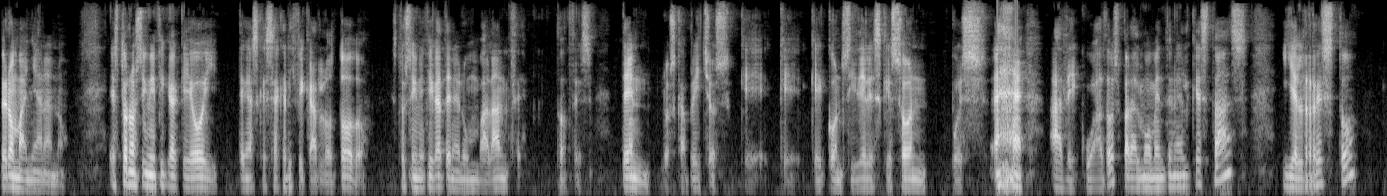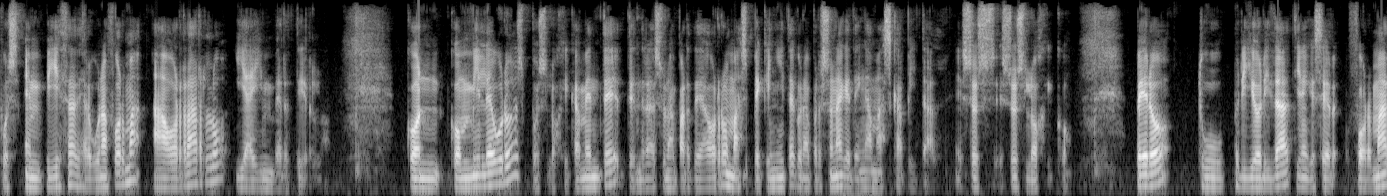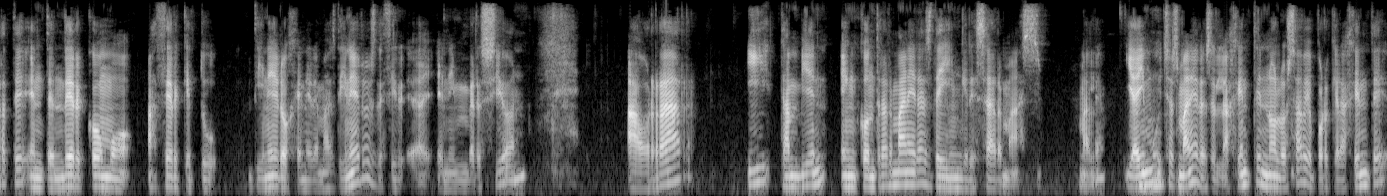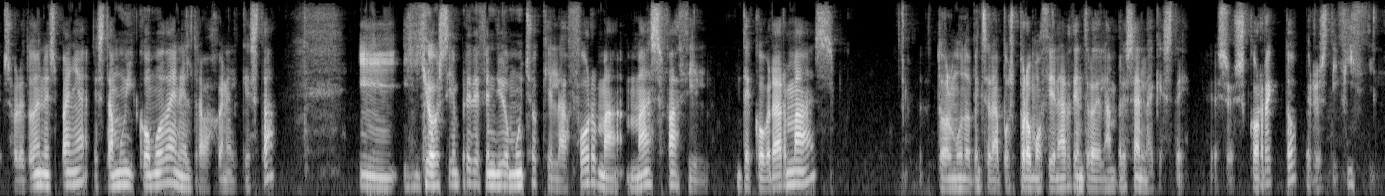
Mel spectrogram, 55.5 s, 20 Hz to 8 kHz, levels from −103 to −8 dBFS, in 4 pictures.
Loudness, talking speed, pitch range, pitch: -24 LUFS, 175 wpm, 105-135 Hz, 115 Hz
